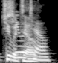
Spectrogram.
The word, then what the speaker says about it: Chiwetel: Chiwetel? – That's it, Chiwetel.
